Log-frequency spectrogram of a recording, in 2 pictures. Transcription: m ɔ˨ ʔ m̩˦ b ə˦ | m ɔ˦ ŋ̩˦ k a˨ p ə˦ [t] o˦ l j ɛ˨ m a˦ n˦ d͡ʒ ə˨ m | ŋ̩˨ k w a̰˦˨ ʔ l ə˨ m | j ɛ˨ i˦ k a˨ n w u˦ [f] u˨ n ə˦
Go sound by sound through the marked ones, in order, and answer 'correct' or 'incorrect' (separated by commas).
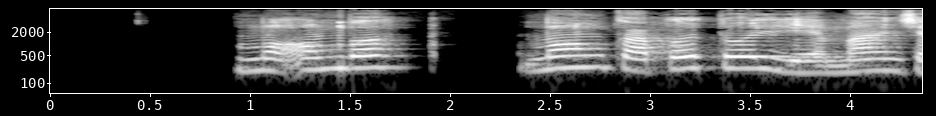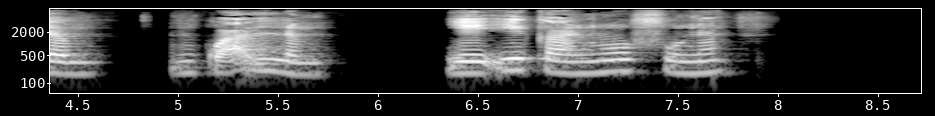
correct, correct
